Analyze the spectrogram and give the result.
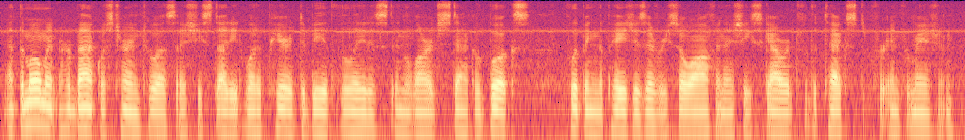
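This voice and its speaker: A man's voice: lowish voice, little pitch movement, fairly quick, creaky, hardly any pauses, darkish tone, a little hiss or hum, poor audio. A man reading a scripted first-person story aloud as an amateur narrator.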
